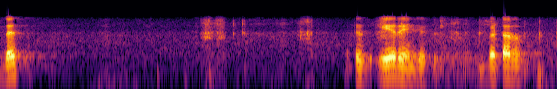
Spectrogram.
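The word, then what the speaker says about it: arange: It is a range, it better pronounce it as a range, otherwise you end up writing arrange. It is not arrange, it is a range.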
